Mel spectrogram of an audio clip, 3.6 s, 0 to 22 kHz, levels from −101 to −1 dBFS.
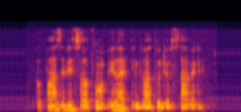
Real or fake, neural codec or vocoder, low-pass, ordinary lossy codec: real; none; 9.9 kHz; none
